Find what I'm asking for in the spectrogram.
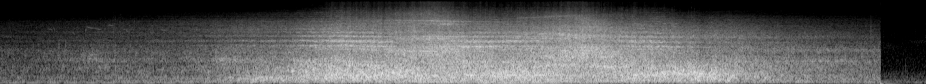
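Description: A train rumbles past close by, swelling from a distant approach to a loud roar with clattering wheels and metallic squeals, then quickly fading.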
